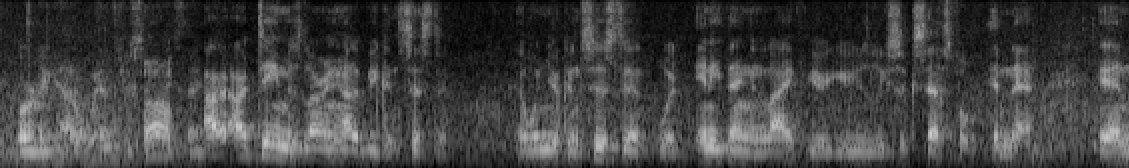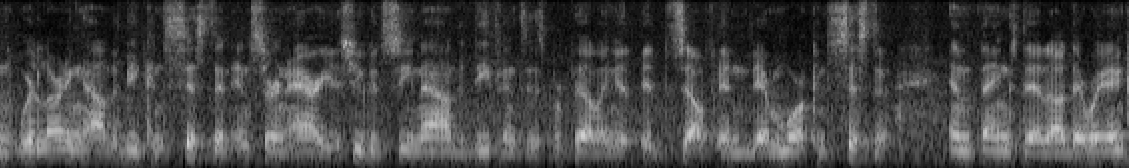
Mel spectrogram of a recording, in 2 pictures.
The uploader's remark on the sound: during Colorado's weekly press conference in the Champions Center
